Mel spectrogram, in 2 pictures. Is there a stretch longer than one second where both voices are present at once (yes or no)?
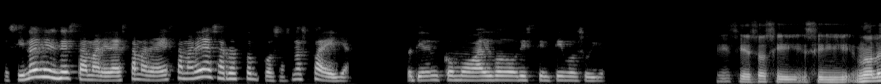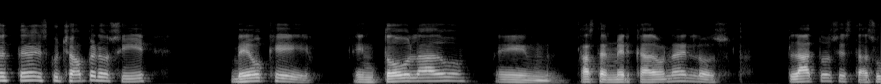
no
